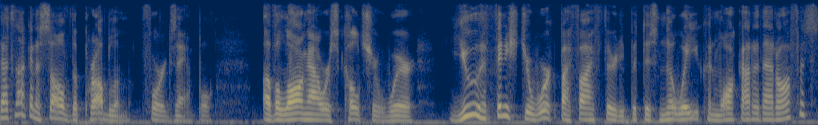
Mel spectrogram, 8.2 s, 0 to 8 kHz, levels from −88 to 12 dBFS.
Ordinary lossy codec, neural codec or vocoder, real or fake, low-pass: Opus, 32 kbps; none; real; 7.2 kHz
